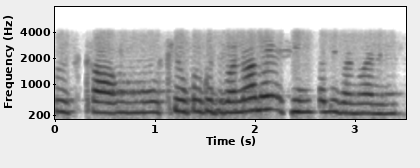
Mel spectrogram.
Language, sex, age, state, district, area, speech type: Hindi, female, 18-30, Rajasthan, Jodhpur, urban, conversation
